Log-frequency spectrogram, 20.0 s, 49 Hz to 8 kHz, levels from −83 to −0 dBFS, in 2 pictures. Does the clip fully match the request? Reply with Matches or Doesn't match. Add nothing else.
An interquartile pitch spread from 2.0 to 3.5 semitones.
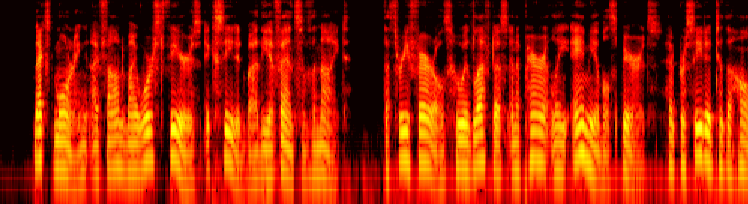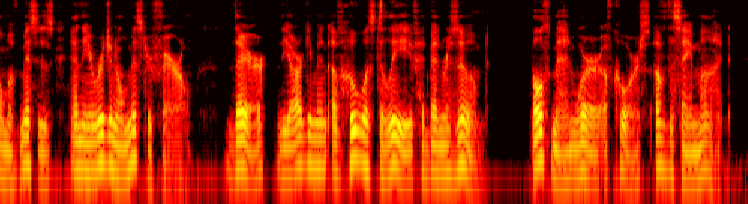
Doesn't match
